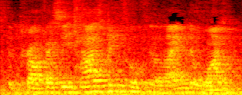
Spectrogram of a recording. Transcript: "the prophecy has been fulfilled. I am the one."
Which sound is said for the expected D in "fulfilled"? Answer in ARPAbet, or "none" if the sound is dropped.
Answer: none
